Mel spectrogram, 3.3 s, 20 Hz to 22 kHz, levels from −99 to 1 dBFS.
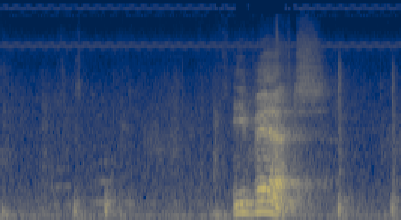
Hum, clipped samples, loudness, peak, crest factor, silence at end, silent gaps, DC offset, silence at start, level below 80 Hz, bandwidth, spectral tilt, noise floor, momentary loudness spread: none; under 0.1%; -30 LUFS; -12 dBFS; 24 dB; 0 s; none; under 0.1%; 0 s; -66 dBFS; over 20 kHz; -6 dB/octave; -56 dBFS; 26 LU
